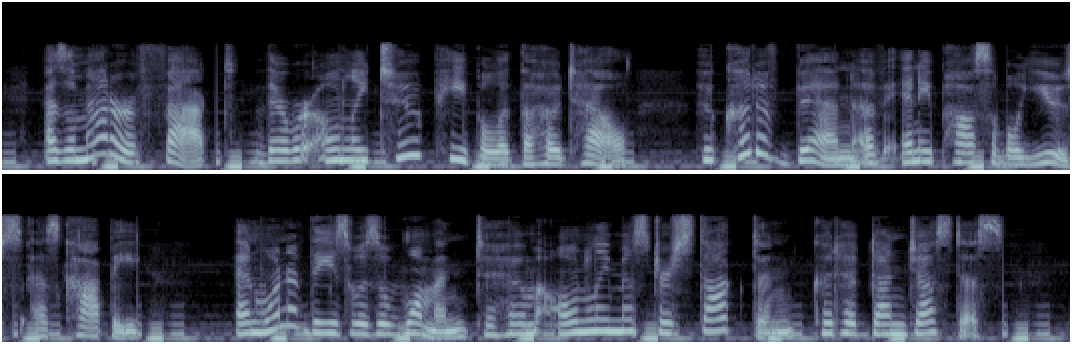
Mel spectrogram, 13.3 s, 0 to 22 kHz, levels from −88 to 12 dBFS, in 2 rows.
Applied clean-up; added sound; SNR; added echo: none; Alarm; 7 dB; none.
